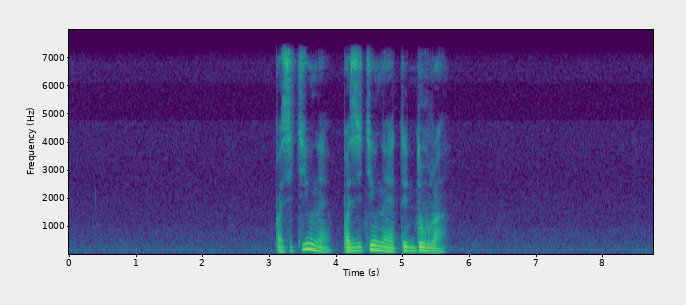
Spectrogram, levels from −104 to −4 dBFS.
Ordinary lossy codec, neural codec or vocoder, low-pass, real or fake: none; none; 7.2 kHz; real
